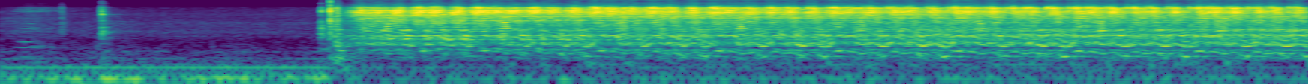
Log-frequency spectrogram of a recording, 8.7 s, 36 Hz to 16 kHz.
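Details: 1966 Ford Mustang 6-cylinder barn find, not run in 40 years: steady starter churning about 2.5 beats a second, no firing; cranks but won't start; a plugged carburetor is suspected.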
